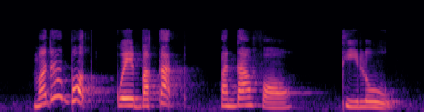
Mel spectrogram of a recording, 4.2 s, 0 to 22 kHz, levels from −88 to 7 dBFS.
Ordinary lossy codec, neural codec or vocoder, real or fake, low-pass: none; codec, 16 kHz, 4 kbps, X-Codec, HuBERT features, trained on general audio; fake; 7.2 kHz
